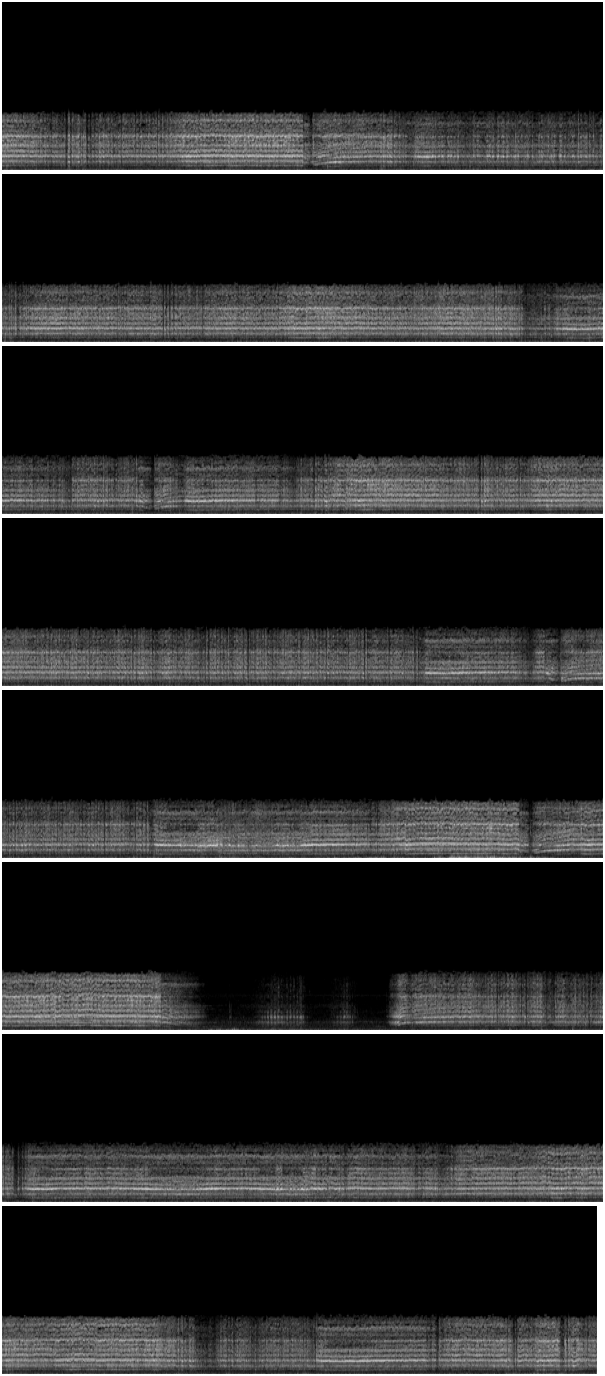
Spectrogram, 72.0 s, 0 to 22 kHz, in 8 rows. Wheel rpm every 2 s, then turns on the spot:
170, 160, 140, 160, 170, 170, 170, 170, 170, 170, 160, 170, 170, 170, 170, 170, 170, 160, 160, 160, 160, 160, 150, 120, 10, 70, 170, 160, 160, 160, 160, 170, 170, 170, 170, 170.
48-50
